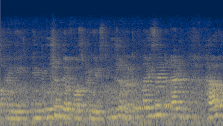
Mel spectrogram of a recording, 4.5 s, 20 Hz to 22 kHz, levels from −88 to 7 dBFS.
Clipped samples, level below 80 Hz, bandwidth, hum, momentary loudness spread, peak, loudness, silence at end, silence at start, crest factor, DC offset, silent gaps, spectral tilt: under 0.1%; -38 dBFS; 13 kHz; none; 5 LU; -2 dBFS; -19 LUFS; 0 s; 0 s; 16 dB; under 0.1%; none; -6.5 dB/octave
